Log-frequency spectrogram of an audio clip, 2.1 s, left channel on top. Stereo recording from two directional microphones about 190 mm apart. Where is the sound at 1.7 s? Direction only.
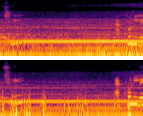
15° right (ahead or behind).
